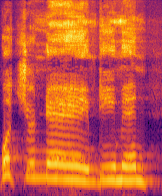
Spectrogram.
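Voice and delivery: high, drawn-out hammed-up command; mock exorcist. Preacher mimics would-be exorcist confronting a demon, hammed-up command. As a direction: call out the demon like a self-styled exorcist. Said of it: "Oh, I'm an exorcist".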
